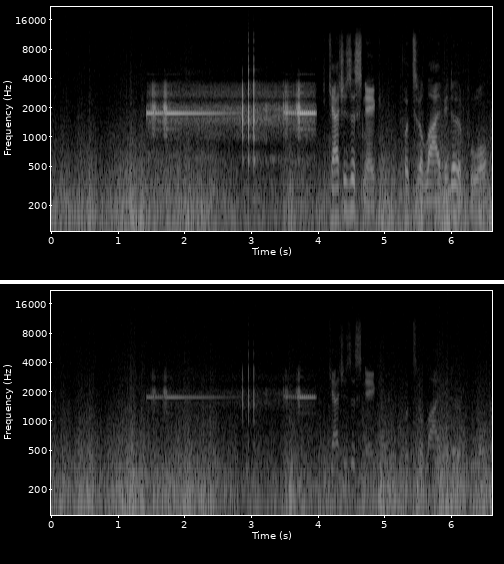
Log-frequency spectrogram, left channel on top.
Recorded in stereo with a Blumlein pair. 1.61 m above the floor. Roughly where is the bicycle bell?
Ahead left.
